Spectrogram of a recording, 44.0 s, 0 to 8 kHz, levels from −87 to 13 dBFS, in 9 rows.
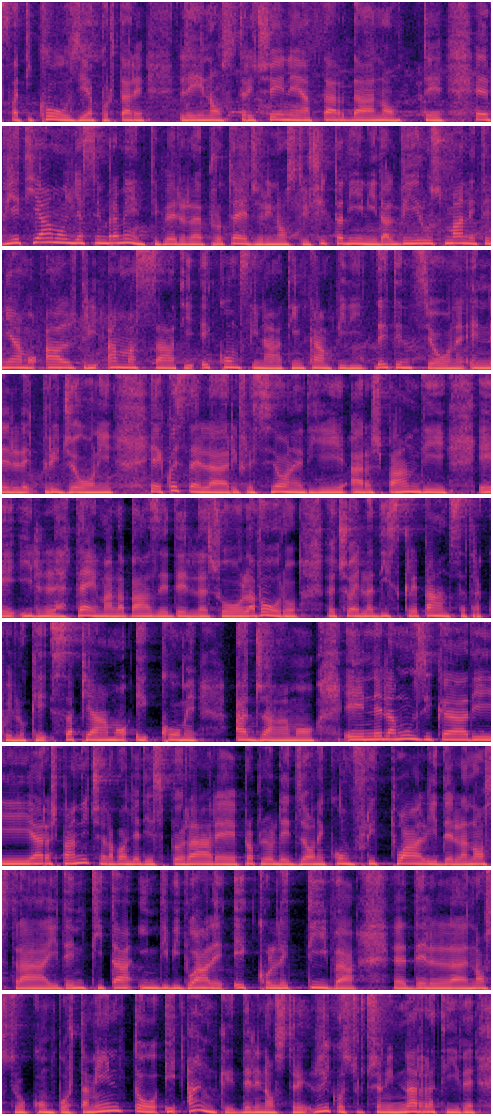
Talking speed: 125 wpm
